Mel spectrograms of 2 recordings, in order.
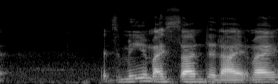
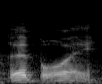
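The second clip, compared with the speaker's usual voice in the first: soft praise to the dog; 5 semitones lower, 6 dB quieter than usual. Real, not acted. Owner calming his dog, soft and low. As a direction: praise the dog gently and quietly.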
